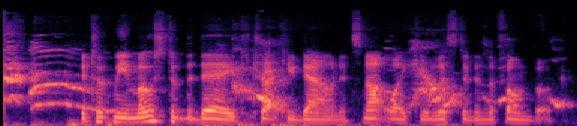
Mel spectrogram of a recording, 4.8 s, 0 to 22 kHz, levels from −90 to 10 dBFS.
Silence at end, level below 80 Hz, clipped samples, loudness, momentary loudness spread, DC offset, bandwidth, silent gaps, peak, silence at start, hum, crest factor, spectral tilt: 0.05 s; -38 dBFS; under 0.1%; -17 LUFS; 8 LU; under 0.1%; 12.5 kHz; none; -2 dBFS; 0 s; none; 16 dB; -6 dB/octave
